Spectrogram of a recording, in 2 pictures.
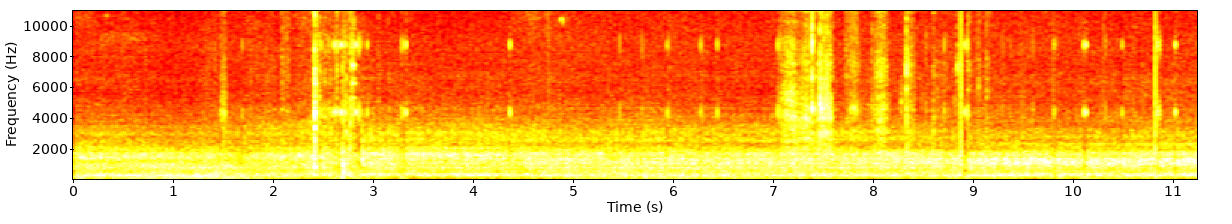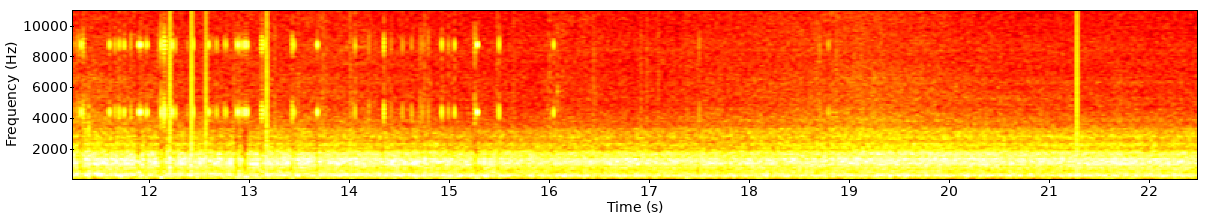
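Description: A car driving, with a steady, even hum of engine and road noise and a few faint clicks and rattles about two and a half and seven seconds in.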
